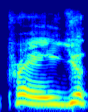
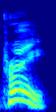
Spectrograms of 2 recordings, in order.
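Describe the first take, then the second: First: The final y is said as a consonant. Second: The final y is said as a vowel. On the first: The speaker calls it wrong. "We don't say pray" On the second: The speaker calls it right. "we say pray. It's already a vowel sound"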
